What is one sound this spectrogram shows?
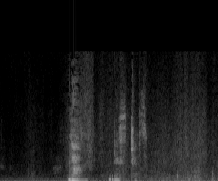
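A woman speaks quietly and briefly, close by.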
